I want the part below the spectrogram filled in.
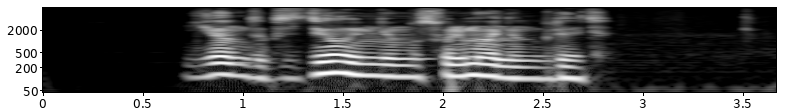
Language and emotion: Russian, neutral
